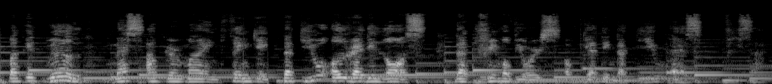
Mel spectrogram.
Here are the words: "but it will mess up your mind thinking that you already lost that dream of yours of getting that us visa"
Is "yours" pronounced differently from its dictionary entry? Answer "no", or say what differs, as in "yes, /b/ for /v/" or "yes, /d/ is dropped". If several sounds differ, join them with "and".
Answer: yes, /s/ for /z/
